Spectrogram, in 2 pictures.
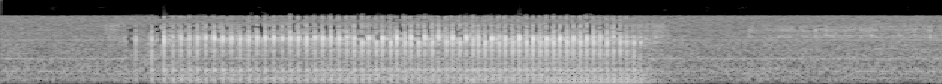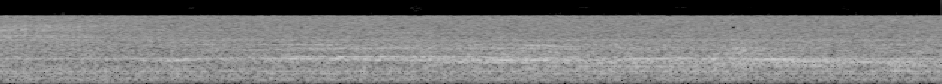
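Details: A bulldog named Oliver snores while sleeping and dreaming; one loud, buzzy, rattling snore lasting nearly two seconds, followed by quiet breathing.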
